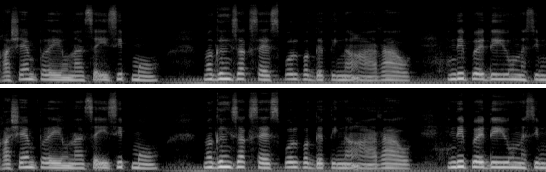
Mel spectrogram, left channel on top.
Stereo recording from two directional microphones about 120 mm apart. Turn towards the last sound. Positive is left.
turn(degrees=-15)  # may be behind; listen again after turning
